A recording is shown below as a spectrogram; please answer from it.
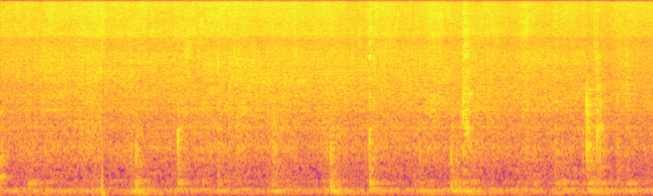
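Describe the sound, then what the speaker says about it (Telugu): Chicken pieces sizzle and fry in a hot pan while being stirred for gongura chicken, with steady crackling and intermittent scraping clicks from the spoon, close and fairly loud, no voices. "ఒకసారి బాగా కలుపుదాము చికెన్ వేసిన తర్వాత"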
